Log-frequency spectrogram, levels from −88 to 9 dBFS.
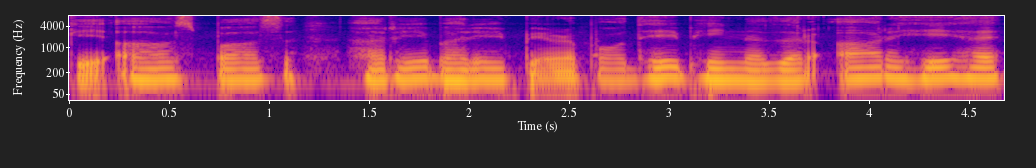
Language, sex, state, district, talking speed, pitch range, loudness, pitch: Hindi, male, Jharkhand, Ranchi, 140 wpm, 125-140 Hz, -15 LUFS, 130 Hz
